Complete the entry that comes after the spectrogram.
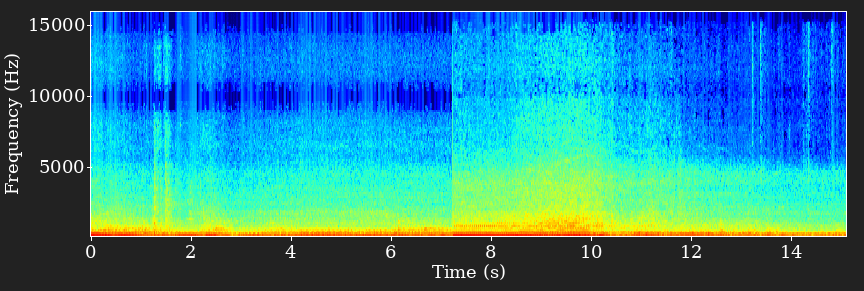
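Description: Built turbocharged M50/M52 straight-six in a BMW E36, heard from inside the cabin, running steadily at low speed, then rising in pitch as it accelerates hard from about seven seconds in before easing off around ten seconds.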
